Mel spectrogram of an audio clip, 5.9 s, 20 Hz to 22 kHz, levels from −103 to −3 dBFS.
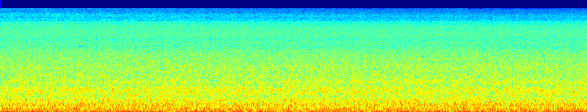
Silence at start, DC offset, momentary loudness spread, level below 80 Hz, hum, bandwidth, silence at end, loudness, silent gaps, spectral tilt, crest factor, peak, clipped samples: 0 s; under 0.1%; 1 LU; -26 dBFS; none; 15.5 kHz; 0 s; -26 LUFS; none; -5 dB/octave; 14 dB; -10 dBFS; under 0.1%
